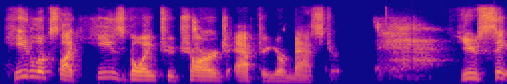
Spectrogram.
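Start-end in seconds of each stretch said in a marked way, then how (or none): none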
